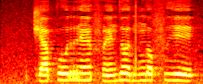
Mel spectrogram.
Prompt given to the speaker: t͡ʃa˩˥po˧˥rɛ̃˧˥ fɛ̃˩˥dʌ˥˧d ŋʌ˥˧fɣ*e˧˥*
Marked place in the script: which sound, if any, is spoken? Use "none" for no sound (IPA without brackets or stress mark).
e˥˧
